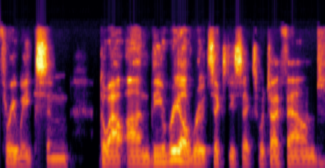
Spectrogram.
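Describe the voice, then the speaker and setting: A man's voice: medium pitch, little pitch movement, a little slow. A man hosting a podcast in casual chat, joking and rambling. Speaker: podcast host.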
